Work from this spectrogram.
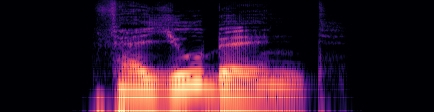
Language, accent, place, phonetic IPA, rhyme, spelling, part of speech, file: German, Germany, Berlin, [fɛɐ̯ˈjuːbl̩nt], -uːbl̩nt, verjubelnd, verb, De-verjubelnd.ogg
- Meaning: present participle of verjubeln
